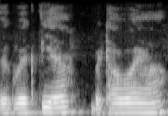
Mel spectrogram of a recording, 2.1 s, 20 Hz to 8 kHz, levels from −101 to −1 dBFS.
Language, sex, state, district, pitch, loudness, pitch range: Hindi, male, Uttar Pradesh, Jalaun, 125 Hz, -14 LUFS, 120-135 Hz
